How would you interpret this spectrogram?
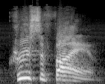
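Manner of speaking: loud, high mob cry; crowd crying out. Acted. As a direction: cry it out like a crowd demanding death. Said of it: "they cried out".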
